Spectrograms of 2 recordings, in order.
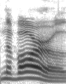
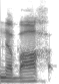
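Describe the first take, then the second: First: The name sounds like 'Navarro'. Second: The name sounds like 'Navajo'. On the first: This is what the name really is. The speaker calls it right. "But it's, it's Navarro though" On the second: This is how the commentators say it. The speaker calls it wrong. "They they call him Navajo"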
